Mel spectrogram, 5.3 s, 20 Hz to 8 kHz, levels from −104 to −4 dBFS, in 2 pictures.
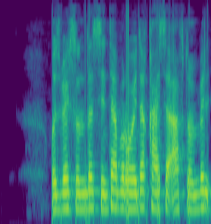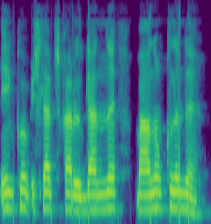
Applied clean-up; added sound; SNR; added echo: none; none; none; none.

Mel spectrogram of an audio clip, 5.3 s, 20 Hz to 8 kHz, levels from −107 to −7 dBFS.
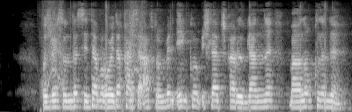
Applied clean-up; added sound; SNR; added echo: none; Zipper (clothing); 17 dB; reverberation time 0.7 s.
